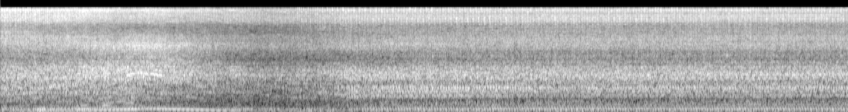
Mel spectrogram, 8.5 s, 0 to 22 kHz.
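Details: 1990 Mazda RX7 rotary, rebuilt and about 2,200 miles, warming up after a radiator replacement: a short rev blip settles into a steady, smooth idle at about 1100 rpm with no misses or knocks. A normal warm-up, idle expected to drop to about 750.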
